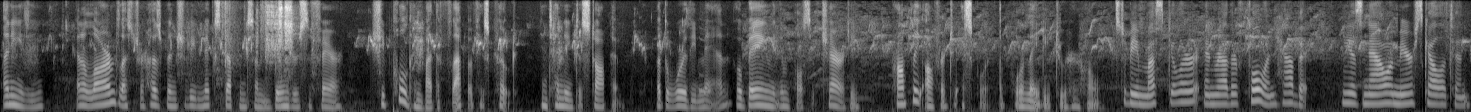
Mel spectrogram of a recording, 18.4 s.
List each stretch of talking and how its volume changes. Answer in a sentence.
The talking can be heard from 0.0 to 18.3 s, at a steady volume.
